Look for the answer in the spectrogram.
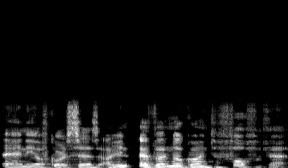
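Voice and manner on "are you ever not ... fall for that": put-on trying a British accent. Retelling the scene where Loki escapes his prison, Loki in a British accent. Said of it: "a good attempt at a British accent".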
